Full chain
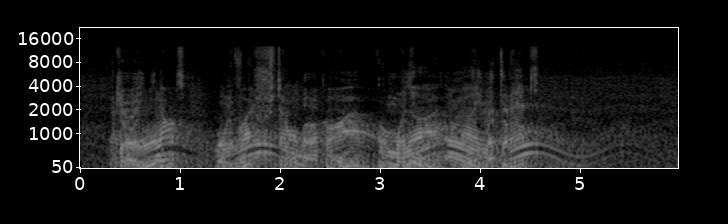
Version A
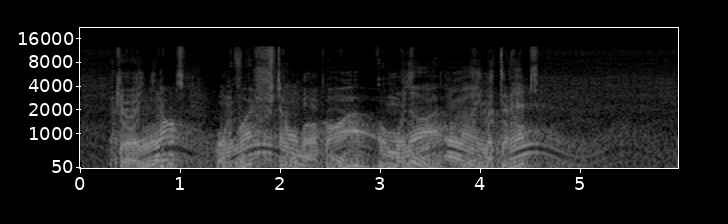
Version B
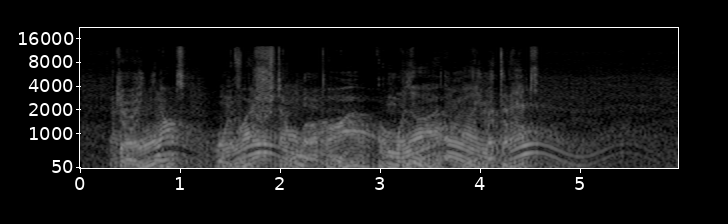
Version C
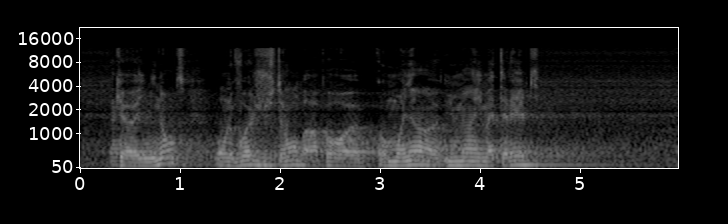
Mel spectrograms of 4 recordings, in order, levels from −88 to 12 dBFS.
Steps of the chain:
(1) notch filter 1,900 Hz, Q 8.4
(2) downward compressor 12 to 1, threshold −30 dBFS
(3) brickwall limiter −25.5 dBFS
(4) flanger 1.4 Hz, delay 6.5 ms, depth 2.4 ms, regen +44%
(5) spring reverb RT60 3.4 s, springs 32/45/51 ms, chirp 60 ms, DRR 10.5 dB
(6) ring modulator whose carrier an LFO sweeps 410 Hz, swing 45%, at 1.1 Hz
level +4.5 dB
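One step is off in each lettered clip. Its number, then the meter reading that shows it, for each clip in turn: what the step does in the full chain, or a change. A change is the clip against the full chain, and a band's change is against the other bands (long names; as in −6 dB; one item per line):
4, change in integrated loudness +3.5 LU
2, average gain reduction 7.0 dB
6, change in crest factor −2.0 dB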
